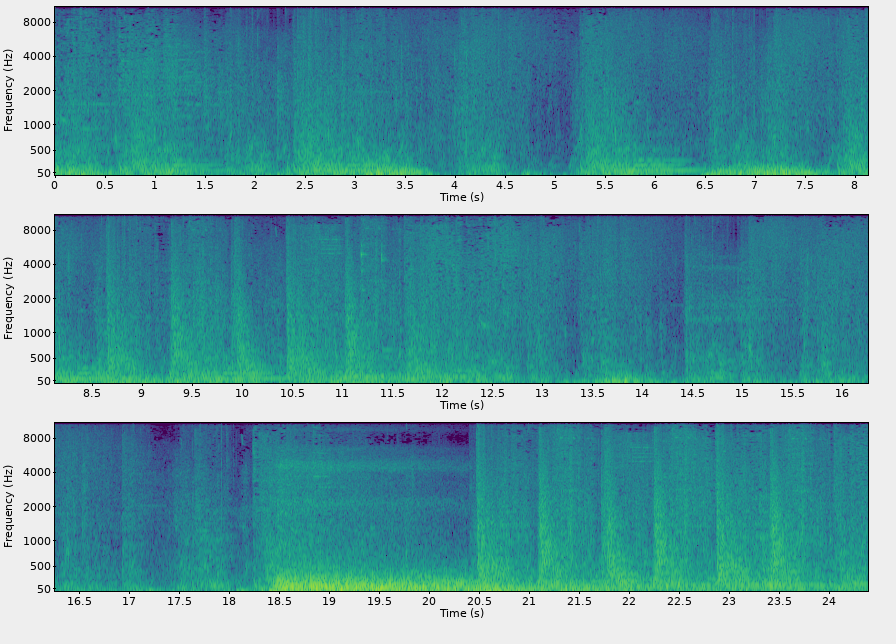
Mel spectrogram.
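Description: A pickaxe strikes hard surfaces again and again with sharp thuds.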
